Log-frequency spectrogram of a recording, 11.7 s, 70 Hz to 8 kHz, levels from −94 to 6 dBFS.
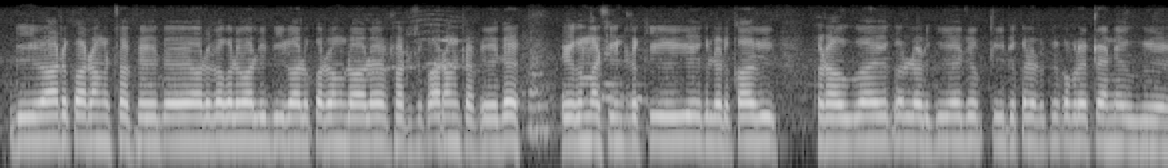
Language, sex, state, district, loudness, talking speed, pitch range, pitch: Hindi, male, Uttarakhand, Uttarkashi, -19 LUFS, 205 wpm, 145-150 Hz, 145 Hz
